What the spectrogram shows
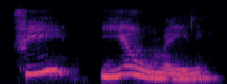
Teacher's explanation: سألفظها بمدها الطبيعي كامل قبل أن ألفظ الياء المفتوحة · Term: مد تمكين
